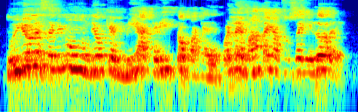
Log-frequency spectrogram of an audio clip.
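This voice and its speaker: A middle-aged pastor speaks rapid-fire in a very high voice with vocal fry, delivering a fervent, conversational sermon built around personal testimony. He has a Puerto Rican Spanish accent. The echoey sanctuary recording was made from far away.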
